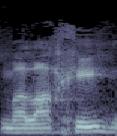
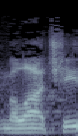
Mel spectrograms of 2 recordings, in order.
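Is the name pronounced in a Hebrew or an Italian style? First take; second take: Hebrew; Italian. First: The name is pronounced in a Hebrew style. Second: The name is pronounced in an Italian style. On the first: The speaker calls it right. "His name in Hebrew is Malachi" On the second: The speaker calls it wrong. "That's some Italian guy"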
